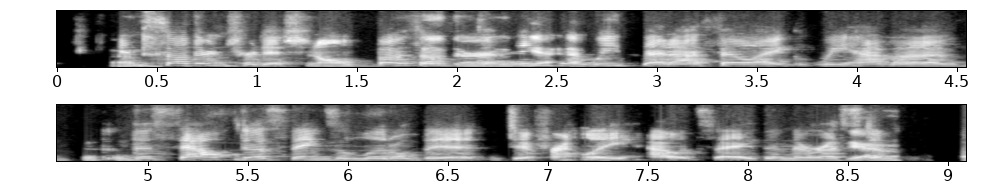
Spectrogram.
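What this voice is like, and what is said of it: Southern American accent. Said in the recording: “we can tell by your accent”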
